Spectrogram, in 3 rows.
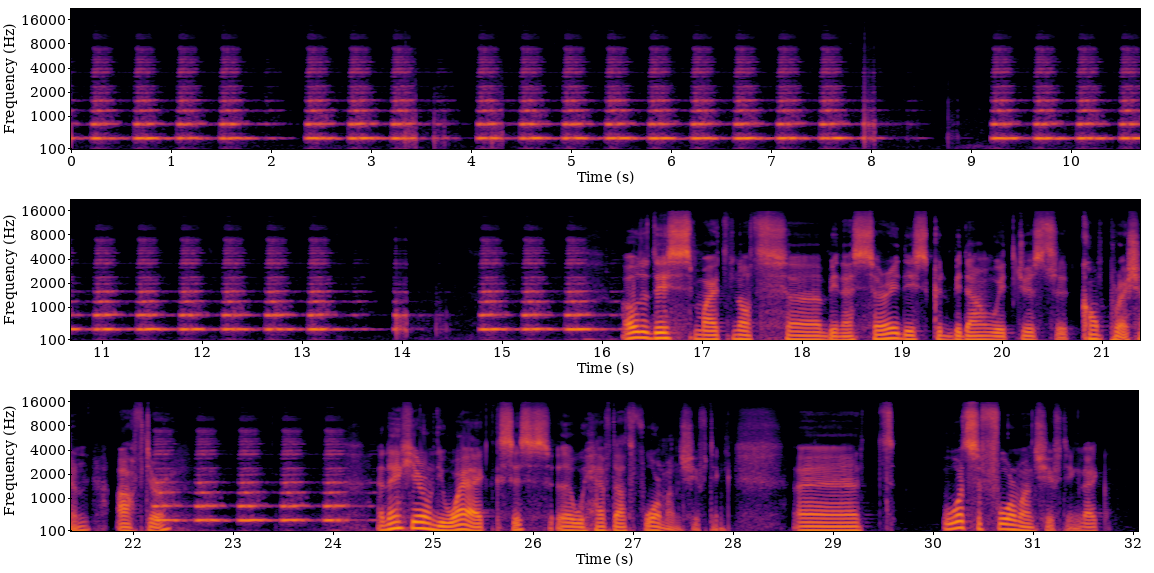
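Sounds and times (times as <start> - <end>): synth vocal sample notes: 0.0 - 8.2, 9.2 - 17.0, 22.2 - 25.1.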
